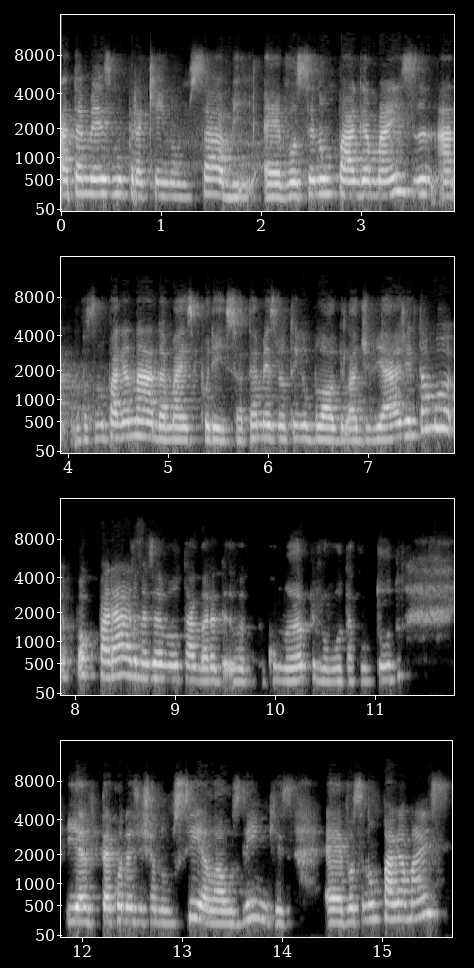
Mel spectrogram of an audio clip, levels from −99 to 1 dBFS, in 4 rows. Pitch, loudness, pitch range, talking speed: 230 Hz, -21 LUFS, 210-255 Hz, 220 wpm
